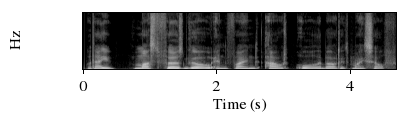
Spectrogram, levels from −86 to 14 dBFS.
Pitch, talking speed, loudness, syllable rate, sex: 125 Hz, 155 wpm, -16 LUFS, 3.5 syllables/s, male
